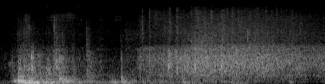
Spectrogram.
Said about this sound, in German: Er macht sich bereit hinter der Bühne des Amsterdamer Konzertgebaus, dehnt sich, hüpft etwas herum. Die Tür geht auf.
